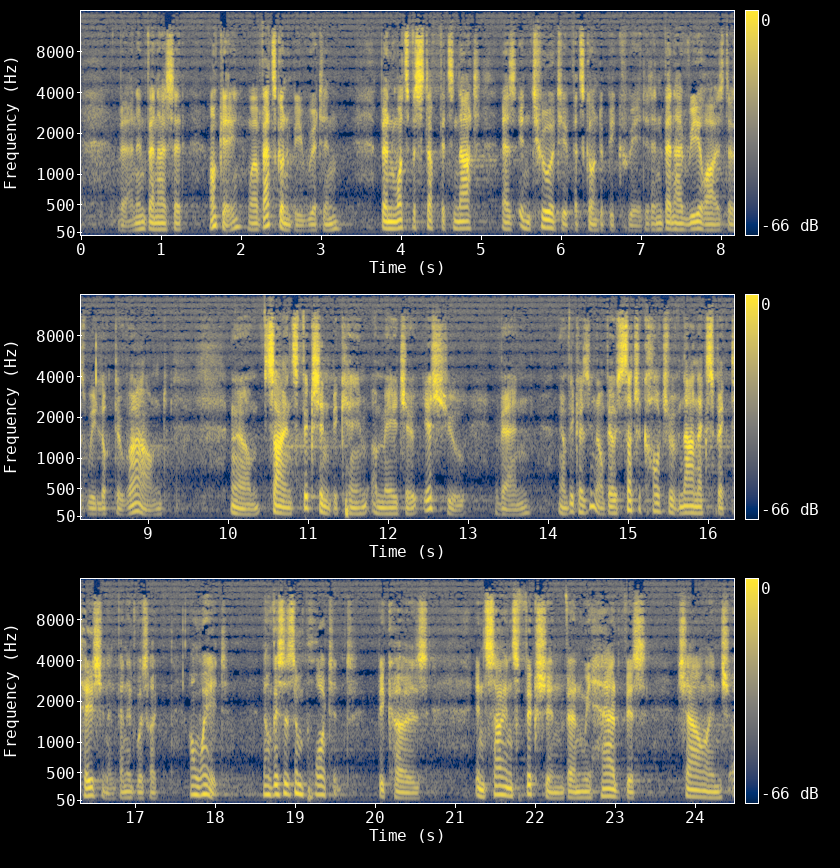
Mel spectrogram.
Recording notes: This event was streamed live from The Soraya at California State University, Northridge on March 16, 2022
